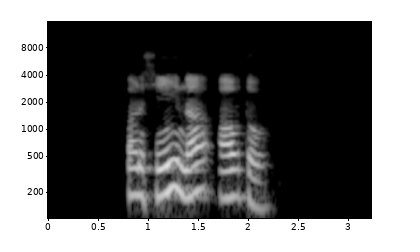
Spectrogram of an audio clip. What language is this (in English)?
Wadiyara Koli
